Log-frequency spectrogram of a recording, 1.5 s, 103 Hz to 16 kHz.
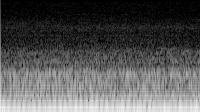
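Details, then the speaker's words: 2010 Hyundai Avega GX after an oil change with routine engine flush and oil filter change: only a low, even hum at a steady pitch with no knocking, ticking or stumble; the idle is smoother, a normal idle. "suaranya jadi agak halus. Ini udah enak sekali, agak halus."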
